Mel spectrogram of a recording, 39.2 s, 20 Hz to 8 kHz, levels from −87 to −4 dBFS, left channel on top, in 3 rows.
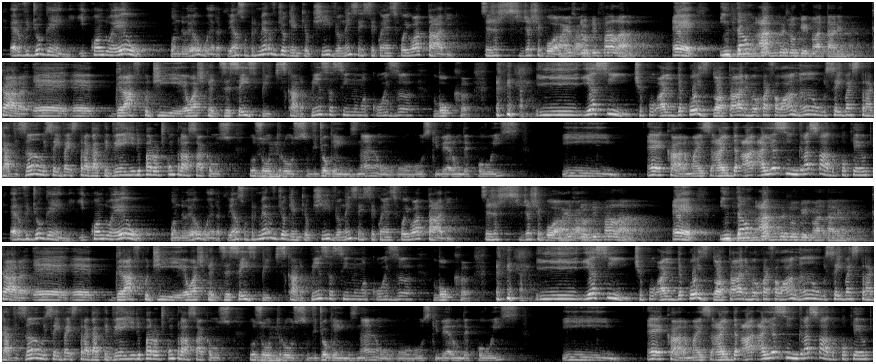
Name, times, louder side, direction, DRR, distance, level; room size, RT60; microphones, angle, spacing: voice 1, 0.1-2.1 2.5-6.8 7.2-8.8 10.1-11.6 13.1-19.3 19.6-29.6 29.9-33.9 34.6-35.4 35.8-39.2, equal, ahead, 6 dB, 0.4 m, -28 dB
voice 2, 8.3-9.5 10.8-12.9 30.0-30.4, left 2 dB, 75° left, 2 dB, 1.9 m, -30 dB
25.5 x 12.0 x 3.7 m, 1.2 s
head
